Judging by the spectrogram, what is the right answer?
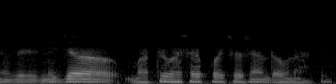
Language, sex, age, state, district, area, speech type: Odia, male, 60+, Odisha, Jagatsinghpur, rural, spontaneous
